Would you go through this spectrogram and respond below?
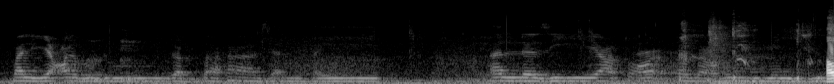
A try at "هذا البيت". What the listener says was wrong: اس میں هذا البيت بھی سیٹی کی آواز نہیں آئے گی، ذال ہے، هذا البيت نہیں، زنی ذل، هذا البيت نرمی سے نکلتا ہے اور دونوں دانتوں کے درمیان میں زبان آنے کے بعد یہ حرف ادا ہوتا ہے.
